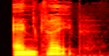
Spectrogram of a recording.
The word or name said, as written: angreb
